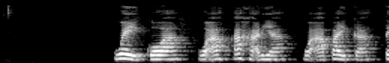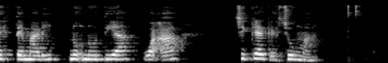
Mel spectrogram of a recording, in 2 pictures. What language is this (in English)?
Huarijio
